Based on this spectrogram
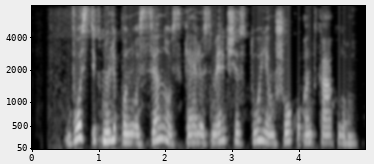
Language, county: Lithuanian, Šiauliai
